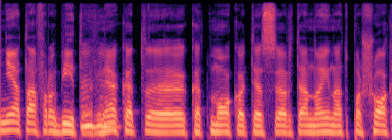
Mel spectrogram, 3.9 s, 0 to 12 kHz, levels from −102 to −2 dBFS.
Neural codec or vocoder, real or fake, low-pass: none; real; 10.8 kHz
